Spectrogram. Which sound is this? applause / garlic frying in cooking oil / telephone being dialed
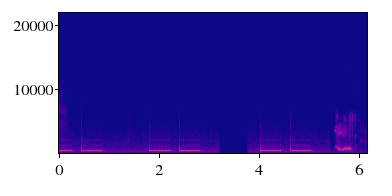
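telephone being dialed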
